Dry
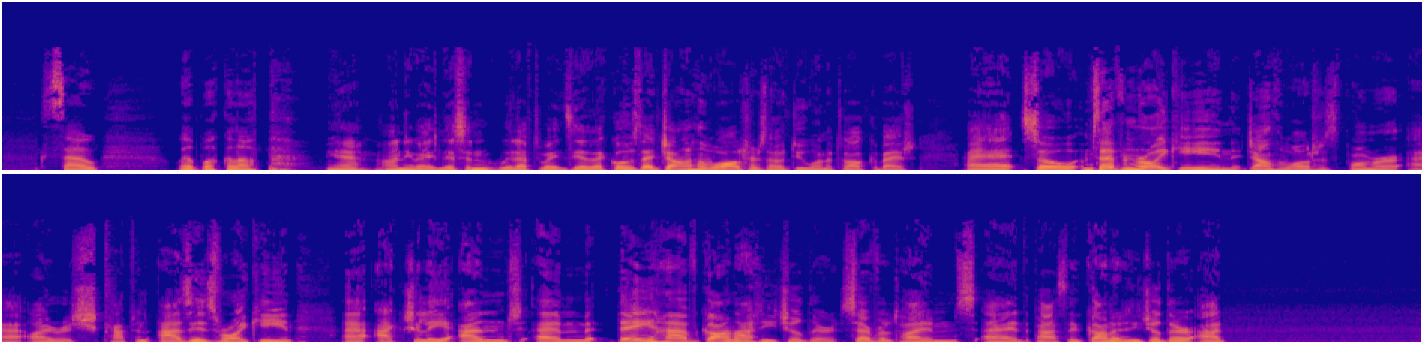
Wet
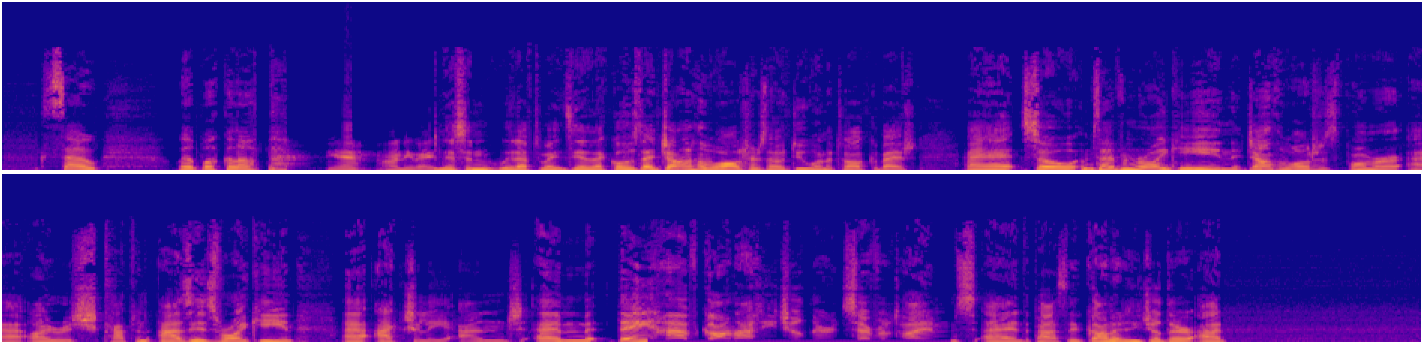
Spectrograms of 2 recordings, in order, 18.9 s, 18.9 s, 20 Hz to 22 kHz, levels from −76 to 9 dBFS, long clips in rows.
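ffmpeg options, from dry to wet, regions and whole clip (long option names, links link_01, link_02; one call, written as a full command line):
ffmpeg -i in.wav -filter_complex "[0:a]asettb=1/sr,asplit=3[link_01][link_02][link_03];[link_01]atrim=end=1.894[link_04];[link_02]atrim=start=1.89:end=2.88,asetpts=PTS-STARTPTS,afade=type=in:duration=0.004:curve=qsin,afade=type=out:start_time=0.986:duration=0.004:curve=qsin,highpass=460,equalizer=frequency=550:width_type=q:width=4:gain=-10,equalizer=frequency=810:width_type=q:width=4:gain=-8,equalizer=frequency=1300:width_type=q:width=4:gain=-4,equalizer=frequency=1900:width_type=q:width=4:gain=7,equalizer=frequency=2900:width_type=q:width=4:gain=-6,lowpass=frequency=3000:width=0.5412,lowpass=frequency=3000:width=1.3066,volume=16dB,asoftclip=hard,volume=-16dB[link_05];[link_03]atrim=start=2.876[link_06];[link_04][link_05]acrossfade=duration=0.004:curve1=hsin:curve2=qsin[link_07];[link_07][link_06]acrossfade=duration=0.004:curve1=qsin:curve2=hsin,asettb=1/sr,asplit=3[link_08][link_09][link_10];[link_08]atrim=end=7.194[link_11];[link_09]atrim=start=7.19:end=7.92,asetpts=PTS-STARTPTS,afade=type=in:duration=0.004:curve=qsin,afade=type=out:start_time=0.726:duration=0.004:curve=qsin,tiltshelf=frequency=1400:gain=6.5,acompressor=threshold=-15dB:ratio=5:attack=3.2:release=140:knee=1:detection=peak[link_12];[link_10]atrim=start=7.916[link_13];[link_11][link_12]acrossfade=duration=0.004:curve1=hsin:curve2=qsin[link_14];[link_14][link_13]acrossfade=duration=0.004:curve1=qsin:curve2=hsin,asettb=1/sr,asplit=3[link_15][link_16][link_17];[link_15]atrim=end=12.214[link_18];[link_16]atrim=start=12.21:end=13,asetpts=PTS-STARTPTS,afade=type=in:duration=0.004:curve=qsin,afade=type=out:start_time=0.786:duration=0.004:curve=qsin,lowpass=4500,acompressor=threshold=-27dB:ratio=8:attack=3.2:release=140:knee=1:detection=peak,tiltshelf=frequency=1300:gain=-5.5[link_19];[link_17]atrim=start=12.996[link_20];[link_18][link_19]acrossfade=duration=0.004:curve1=hsin:curve2=qsin[link_21];[link_21][link_20]acrossfade=duration=0.004:curve1=qsin:curve2=hsin,asettb=1/sr,asplit=3[link_22][link_23][link_24];[link_22]atrim=end=13.754[link_25];[link_23]atrim=start=13.75:end=15.79,asetpts=PTS-STARTPTS,afade=type=in:duration=0.004:curve=qsin,afade=type=out:start_time=2.036:duration=0.004:curve=qsin,highpass=frequency=1000:width=0.5412,highpass=frequency=1000:width=1.3066,agate=range=-33dB:threshold=-41dB:ratio=3:release=100:detection=peak,aeval=exprs='val(0)+0.002*(sin(2*PI*60*n/s)+sin(2*PI*2*60*n/s)/2+sin(2*PI*3*60*n/s)/3+sin(2*PI*4*60*n/s)/4+sin(2*PI*5*60*n/s)/5)':channel_layout=same[link_26];[link_24]atrim=start=15.786[link_27];[link_25][link_26]acrossfade=duration=0.004:curve1=hsin:curve2=qsin[link_28];[link_28][link_27]acrossfade=duration=0.004:curve1=qsin:curve2=hsin,bandreject=frequency=6700:width=9,aecho=1:1:3.4:0.81" out.wav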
